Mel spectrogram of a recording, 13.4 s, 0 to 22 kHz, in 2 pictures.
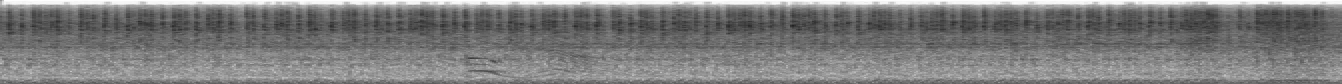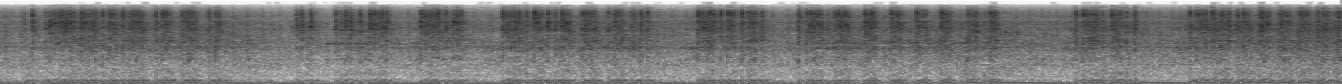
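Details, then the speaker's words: Rehabbed '62 VW Beetle engine on a test-run bell housing with new flywheel, clutch and starter, before timing was set: even, steady low thrum with no misses or knocks; fires up and idles smoothly. "I don't think we can complain about that. Fires up, idles wonderfully."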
